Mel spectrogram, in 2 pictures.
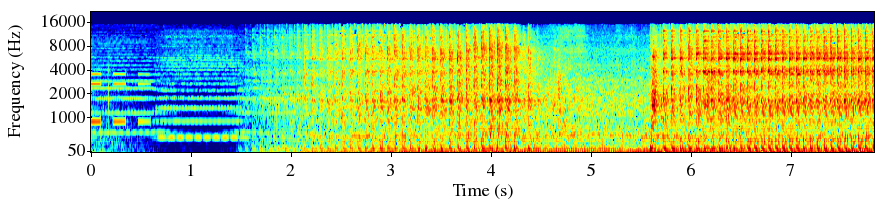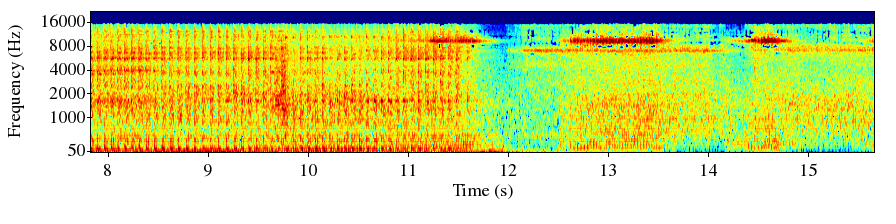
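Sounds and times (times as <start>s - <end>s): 
constant rumble of machinery: 1.5s - 12.7s
jackhammer pounding on a city street: 1.5s - 15.6s.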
